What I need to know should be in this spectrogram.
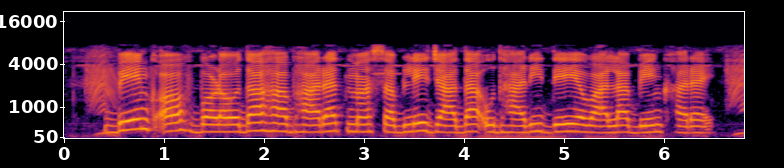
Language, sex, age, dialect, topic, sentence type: Chhattisgarhi, female, 18-24, Central, banking, statement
